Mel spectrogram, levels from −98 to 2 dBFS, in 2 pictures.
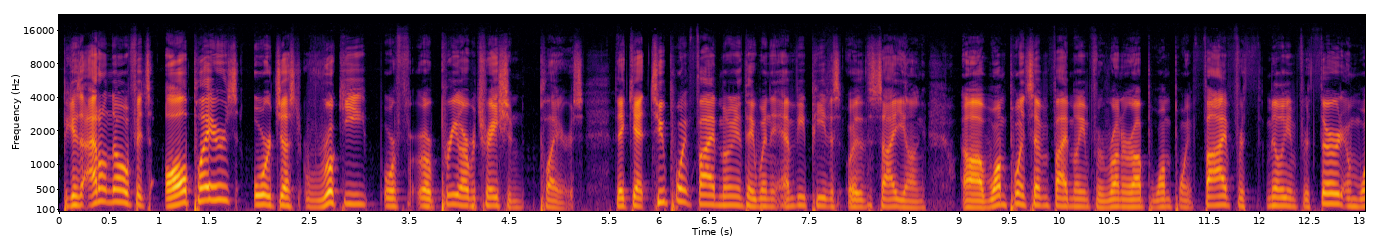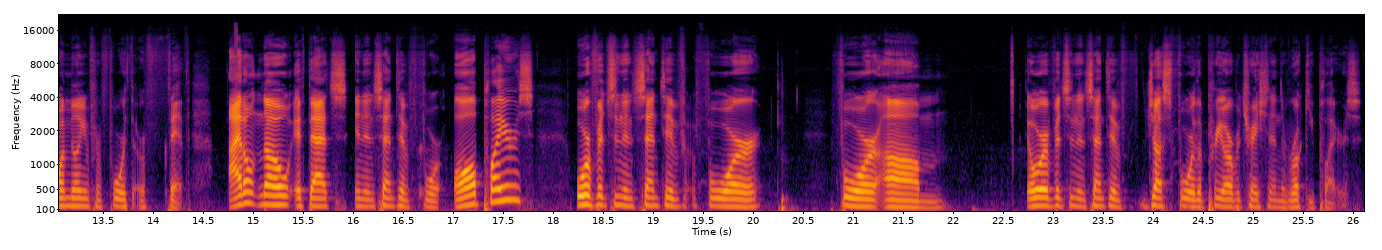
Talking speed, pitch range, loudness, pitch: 175 wpm, 145-180 Hz, -21 LUFS, 155 Hz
